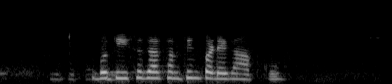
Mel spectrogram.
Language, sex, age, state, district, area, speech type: Hindi, female, 18-30, Madhya Pradesh, Chhindwara, urban, conversation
